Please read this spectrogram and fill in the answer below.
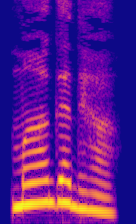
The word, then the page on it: ಮುಗ್ಧ: kannada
